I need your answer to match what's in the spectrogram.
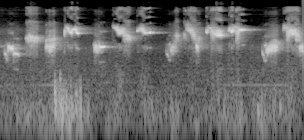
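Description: Mongolian lark singing a fast, jumbled run of bright chirps, trills and squeaky notes that jump about high in pitch, with faint low bumps beneath.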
